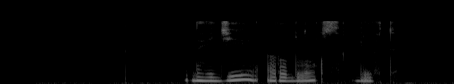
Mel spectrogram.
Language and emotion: Russian, neutral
